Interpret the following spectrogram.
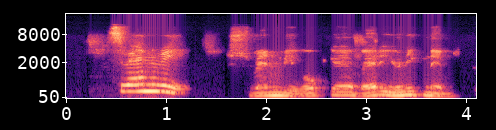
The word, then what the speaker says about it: Svenvi: यस Svenvi, what is the pronunciation of your name? सर या आपका नाम क्या है? स्वेनवी।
